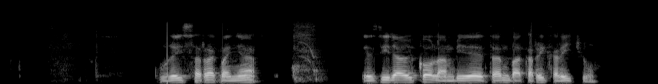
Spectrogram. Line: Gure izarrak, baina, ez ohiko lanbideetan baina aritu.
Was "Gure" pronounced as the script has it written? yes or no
yes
